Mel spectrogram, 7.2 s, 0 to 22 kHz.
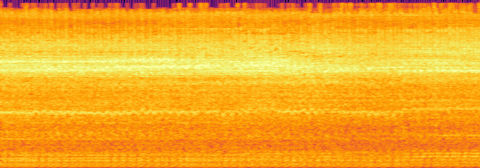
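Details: Honda CBR400RR at idle after riding at Ebisu Circuit: busy idle with an uneven mechanical chatter over the exhaust, about two or three beats a second; abnormal noise, owner suspects the cam gear train, unconfirmed.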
